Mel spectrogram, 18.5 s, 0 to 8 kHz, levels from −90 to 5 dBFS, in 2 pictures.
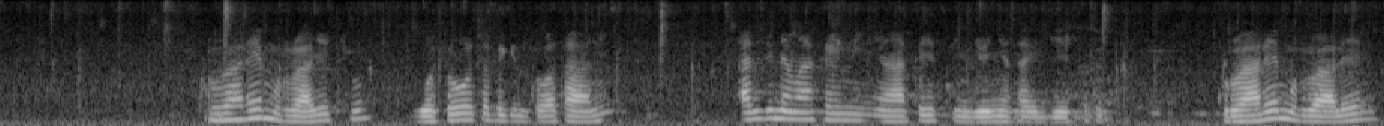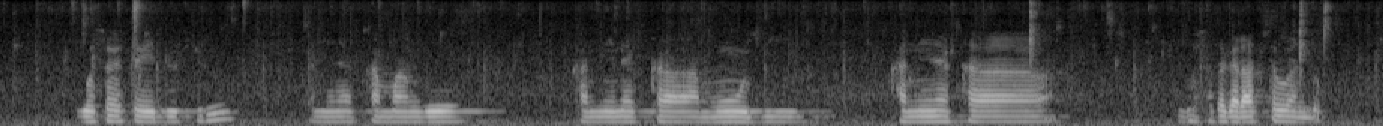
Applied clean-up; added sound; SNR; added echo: none; Rain; 20 dB; none.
